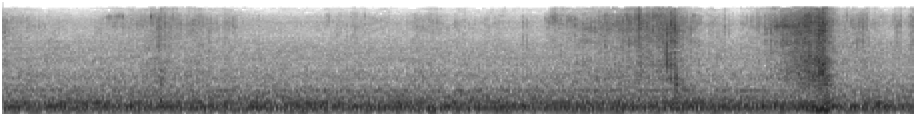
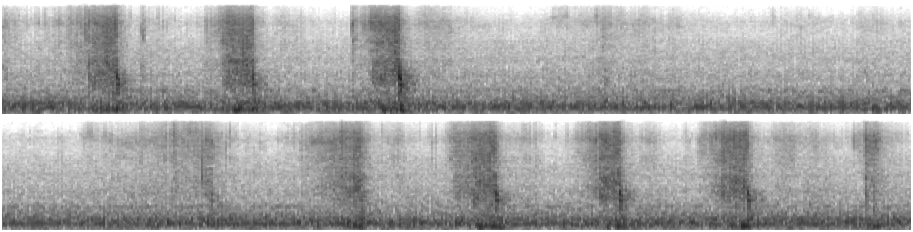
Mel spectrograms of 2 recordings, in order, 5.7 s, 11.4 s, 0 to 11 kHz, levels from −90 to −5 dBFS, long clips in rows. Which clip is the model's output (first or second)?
second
